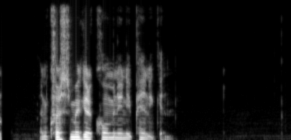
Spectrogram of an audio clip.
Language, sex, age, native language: Icelandic, male, 15, Icelandic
